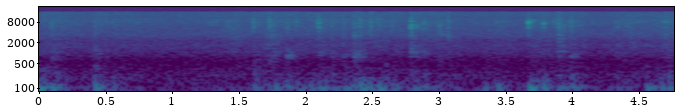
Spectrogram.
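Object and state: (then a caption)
Plastic laptop keyboard. Fingertips type on black plastic laptop keys, producing quiet, repeated key taps with soft low thuds and faint bright clicks as a script is typed out. Each tap is short and dies away almost instantly, with a few slightly louder strikes among the steady patter.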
